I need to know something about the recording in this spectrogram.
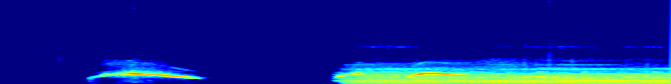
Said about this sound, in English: So I'm going to take it out with one of the most beautiful songs for my friend Dixie. That's right, Whistling Dixie.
